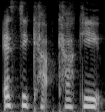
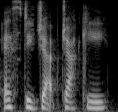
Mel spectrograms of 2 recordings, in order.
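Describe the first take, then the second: First: The C letters are said with a K sound. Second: The C letters are said with a J sound.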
